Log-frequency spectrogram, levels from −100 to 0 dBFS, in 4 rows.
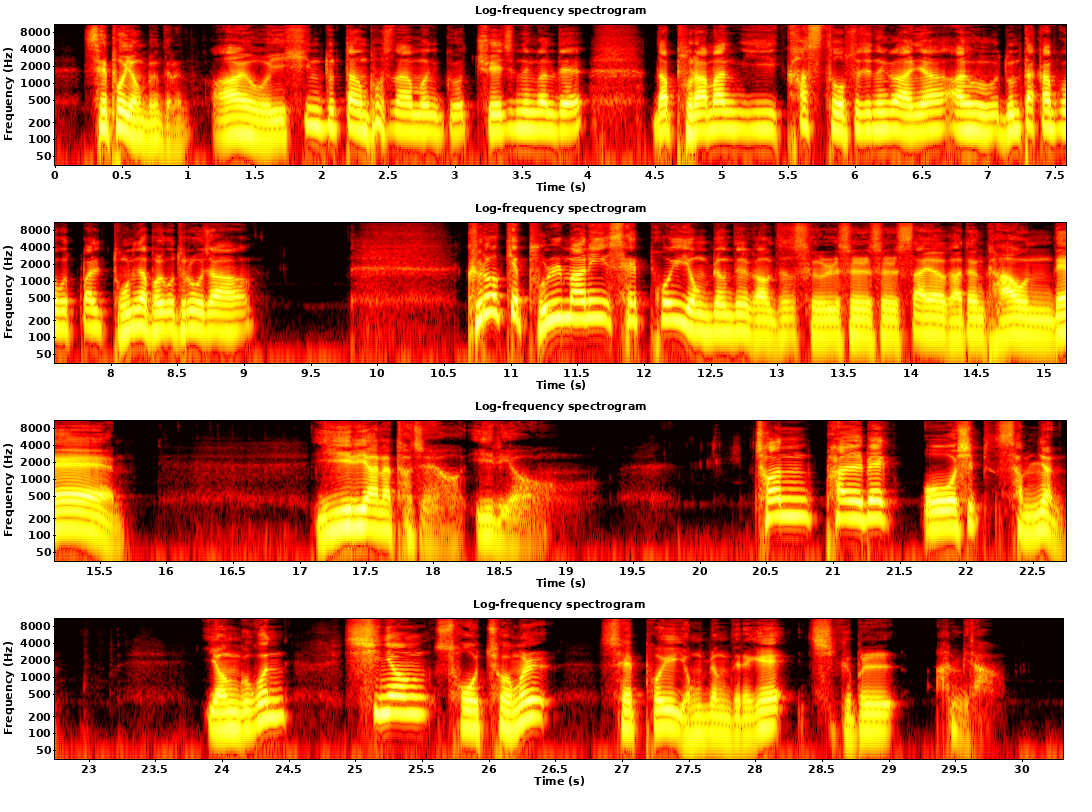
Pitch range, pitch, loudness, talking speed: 120-185 Hz, 140 Hz, -17 LUFS, 230 characters per minute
